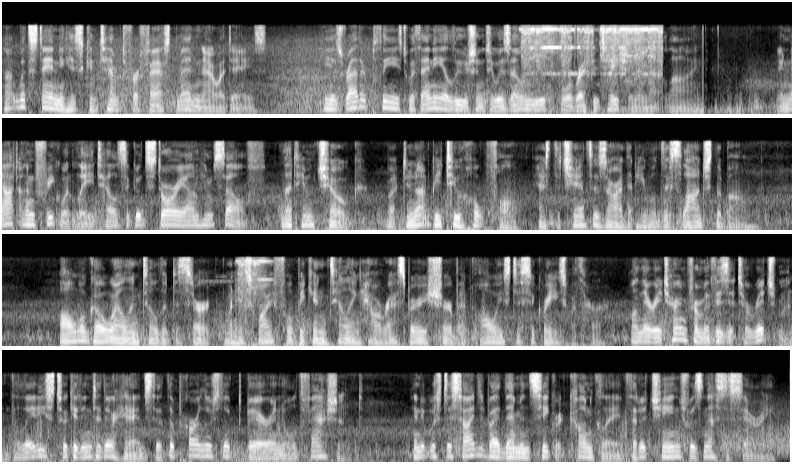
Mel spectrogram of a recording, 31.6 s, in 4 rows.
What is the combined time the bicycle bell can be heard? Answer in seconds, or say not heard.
3 s.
